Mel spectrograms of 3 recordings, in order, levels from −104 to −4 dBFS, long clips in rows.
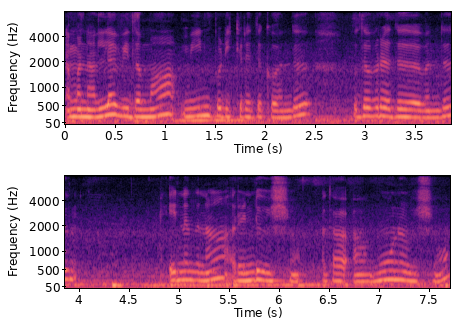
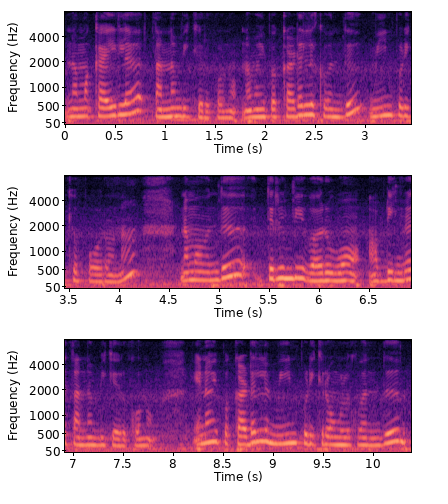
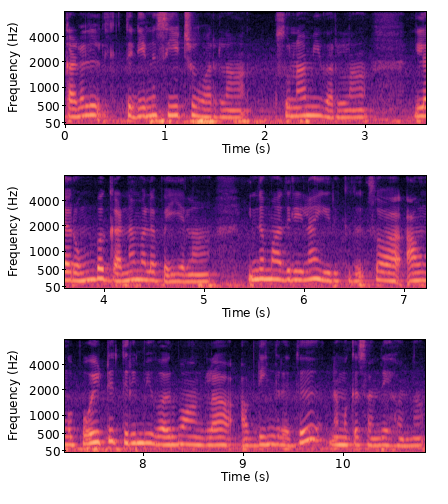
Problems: none marked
